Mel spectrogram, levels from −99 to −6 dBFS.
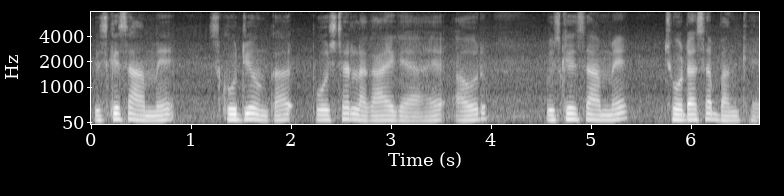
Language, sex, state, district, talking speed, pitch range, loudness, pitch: Hindi, male, Andhra Pradesh, Anantapur, 70 wpm, 120-145 Hz, -18 LUFS, 130 Hz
